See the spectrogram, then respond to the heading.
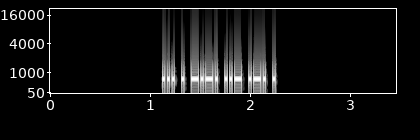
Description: Morse code, heard as a keyed tone, about 50 wpm, 700 Hz. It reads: SECURE
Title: Top 1001-1250 Words 50wpm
